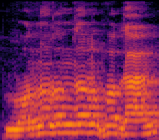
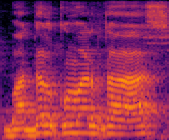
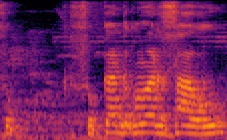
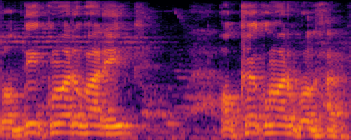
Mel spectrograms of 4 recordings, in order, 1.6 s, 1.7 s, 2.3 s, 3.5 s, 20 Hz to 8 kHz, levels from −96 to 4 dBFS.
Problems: constant background noise, continuous background conversations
